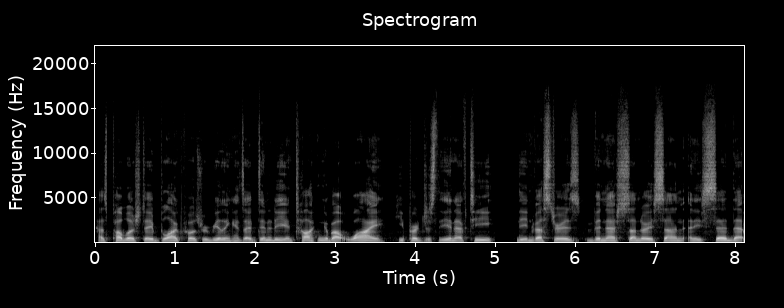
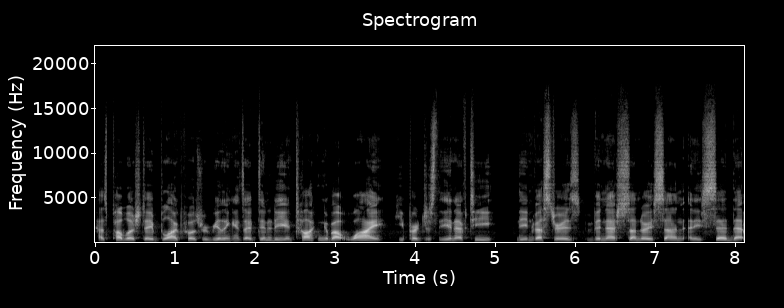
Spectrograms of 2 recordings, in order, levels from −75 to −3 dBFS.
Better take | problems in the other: first | thin; very; fading below 700 Hz

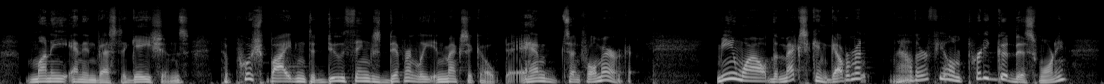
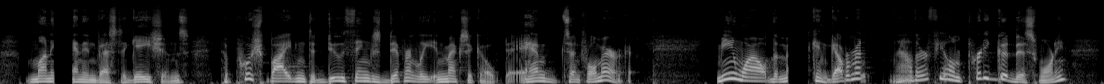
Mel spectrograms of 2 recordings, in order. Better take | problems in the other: first | audio cutting out; at 0.5 s and at 8 s

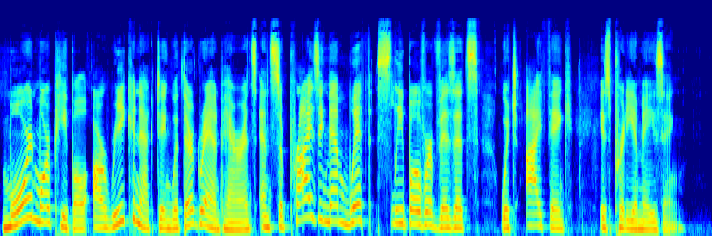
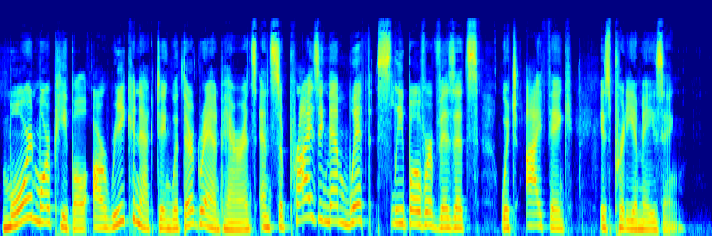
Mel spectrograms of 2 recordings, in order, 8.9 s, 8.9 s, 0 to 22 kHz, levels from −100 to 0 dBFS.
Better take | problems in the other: neither | none

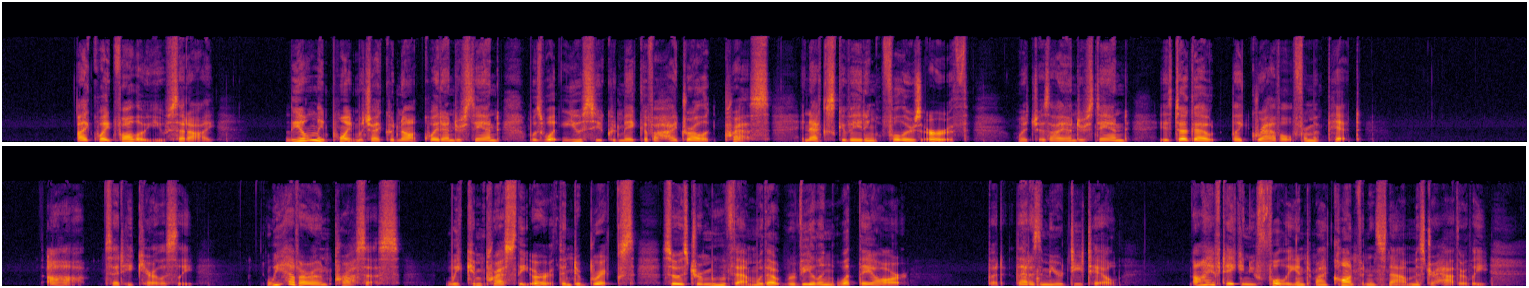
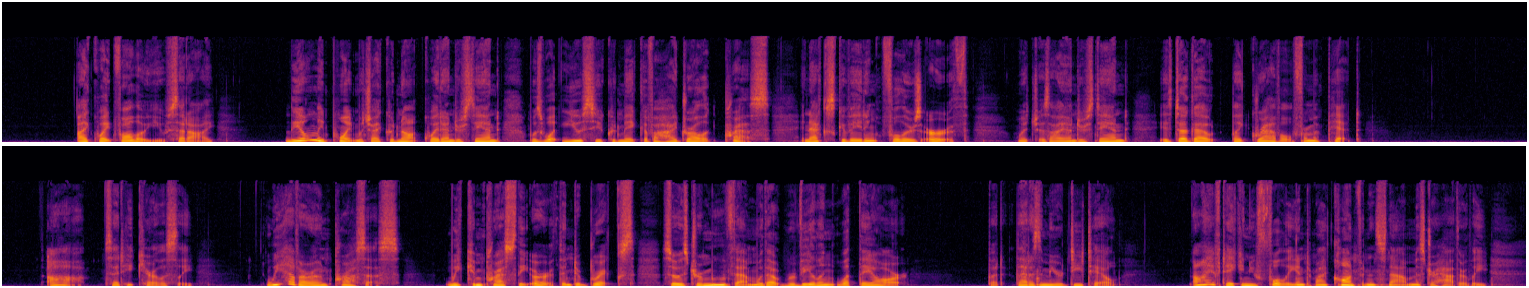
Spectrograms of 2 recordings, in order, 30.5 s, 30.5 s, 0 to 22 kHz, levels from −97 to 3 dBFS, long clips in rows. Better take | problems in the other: second | thin; very; fading below 350 Hz

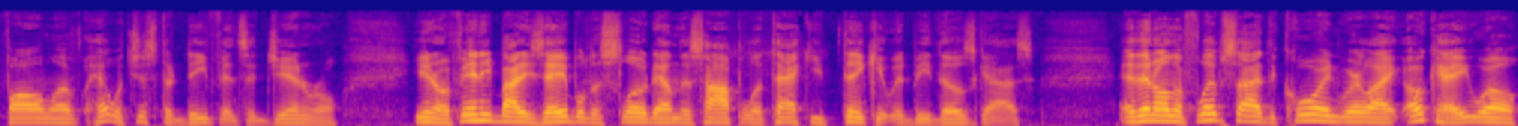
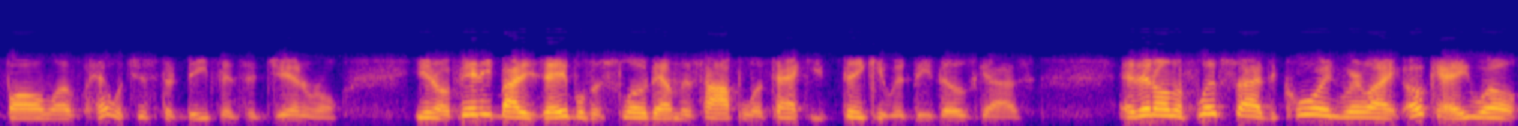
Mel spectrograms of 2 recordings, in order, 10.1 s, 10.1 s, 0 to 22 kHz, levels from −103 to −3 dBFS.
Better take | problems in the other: first | phone-call audio; poor line; nothing above 3 kHz

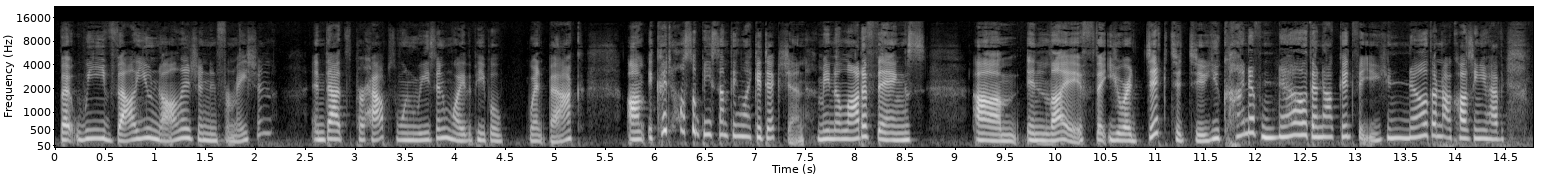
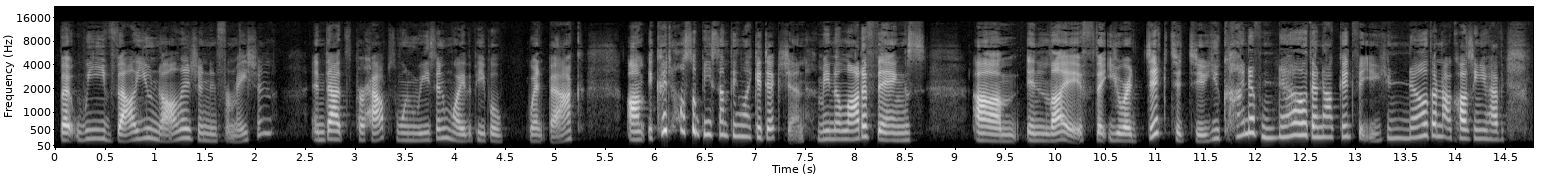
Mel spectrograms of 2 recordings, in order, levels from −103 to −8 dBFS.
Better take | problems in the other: first | thin; very; fading below 400 Hz

